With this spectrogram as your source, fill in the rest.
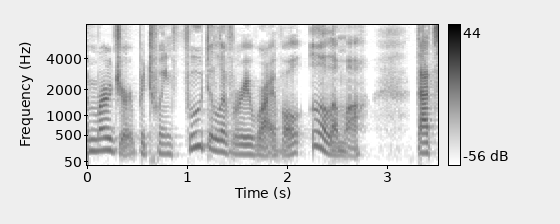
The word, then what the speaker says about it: Ele.me: finalization of the merger between food delivery rival ulama that's spelled e-l-e-m-e and alibaba's new retail subsidiary kobe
